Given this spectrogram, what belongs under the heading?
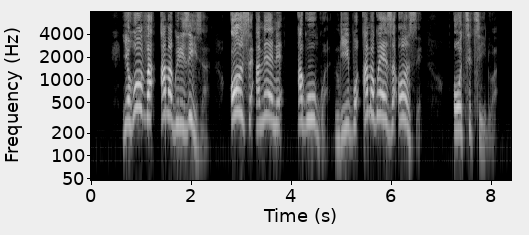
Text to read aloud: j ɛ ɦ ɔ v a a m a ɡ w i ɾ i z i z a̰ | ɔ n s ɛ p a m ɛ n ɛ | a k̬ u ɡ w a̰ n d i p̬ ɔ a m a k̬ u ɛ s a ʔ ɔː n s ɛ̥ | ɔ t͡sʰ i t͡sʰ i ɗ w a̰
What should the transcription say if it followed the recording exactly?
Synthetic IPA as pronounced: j ɛ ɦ ɔ v a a m a ɡ w i ɾ i z i z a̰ | ɔ n s ɛ ʔ a m ɛ n ɛ | a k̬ u ɡ w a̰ n d i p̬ ɔ a m a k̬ w ɛ z a ʔ ɔ n s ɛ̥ | ɔ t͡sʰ i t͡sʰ iː ɗ w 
